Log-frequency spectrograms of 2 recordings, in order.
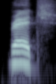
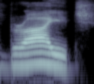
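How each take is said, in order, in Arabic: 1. الصوت قصير وسريع. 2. الصوت طويل وممدود. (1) "بيكون شورت، بيكون سريع" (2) "مش"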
